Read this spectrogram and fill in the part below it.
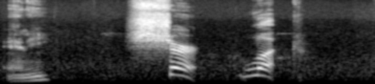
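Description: A young man calls out.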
